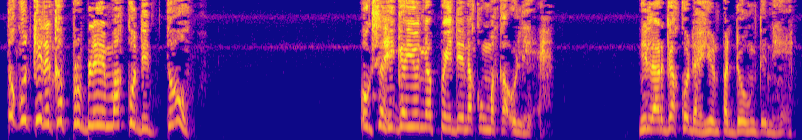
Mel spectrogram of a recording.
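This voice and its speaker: An actress playing a patient mother who pleads gently with her grown son. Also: a little high, animated, normal speed, pauses often, husky, full character voice. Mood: explaining.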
